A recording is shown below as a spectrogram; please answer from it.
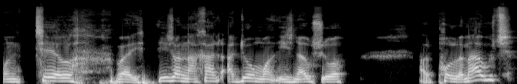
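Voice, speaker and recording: In his cool indoor grow room, a man who hosts a gardening channel rambles casually as he pots plants, homely and full of fillers, hiccuping now and then. He speaks unhurriedly in a medium-pitched, slightly mellow voice.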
